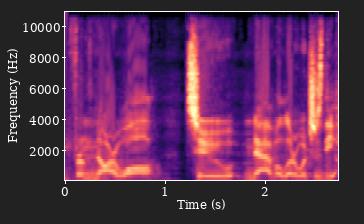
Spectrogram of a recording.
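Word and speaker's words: Narwal: the name says naer I'm pretty sure it's just pronounced narwhal that's how they the company itself has pronounced it to us I think it was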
